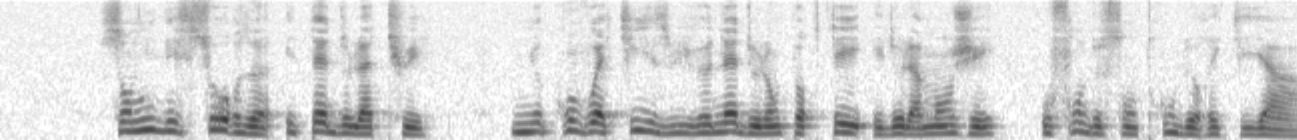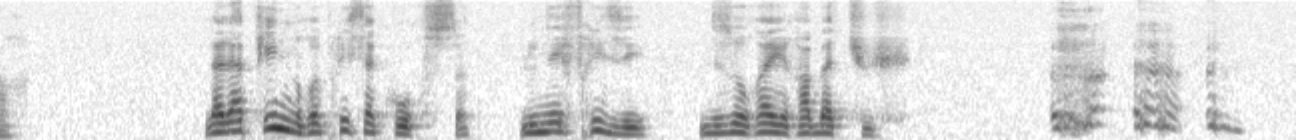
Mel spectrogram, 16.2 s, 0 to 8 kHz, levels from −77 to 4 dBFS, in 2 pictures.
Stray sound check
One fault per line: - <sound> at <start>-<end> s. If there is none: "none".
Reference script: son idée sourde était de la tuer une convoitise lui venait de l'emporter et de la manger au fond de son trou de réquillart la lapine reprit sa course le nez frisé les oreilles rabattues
- laugh at 14.7-15.9 s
